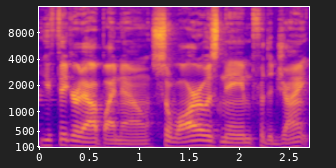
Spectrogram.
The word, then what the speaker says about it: saguaro: as i'm sure you figured out by now saguaro is named for the giant cacti all around the park i didn't find out until after the trip that saguaro is actually pronounced saguaro the more you know we explored the rincon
